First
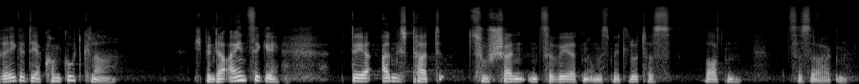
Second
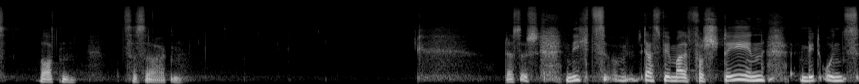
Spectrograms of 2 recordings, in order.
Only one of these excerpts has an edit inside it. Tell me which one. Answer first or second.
second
